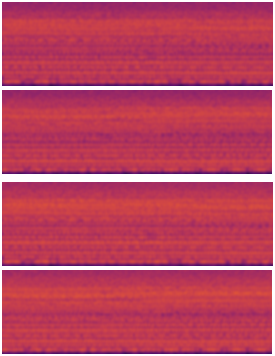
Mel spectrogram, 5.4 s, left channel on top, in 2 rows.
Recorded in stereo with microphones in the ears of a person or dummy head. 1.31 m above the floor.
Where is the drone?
5° right (ahead or behind).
